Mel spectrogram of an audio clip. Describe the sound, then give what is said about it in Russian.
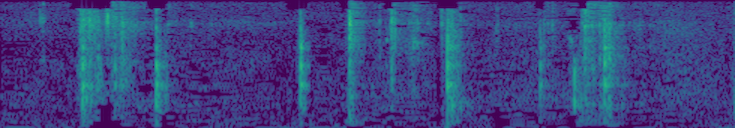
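Several sharp plastic clicks and taps, irregularly spaced and quiet, as a network cable is fiddled with and pushed into the blue port of a router until it snaps in. No one speaks. “Все вроде до щелчка.”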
